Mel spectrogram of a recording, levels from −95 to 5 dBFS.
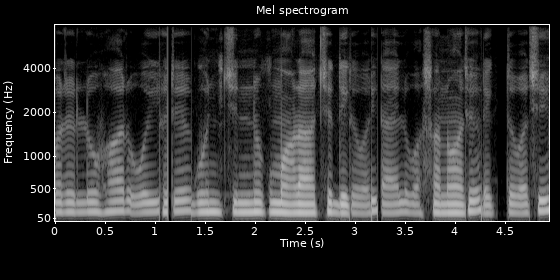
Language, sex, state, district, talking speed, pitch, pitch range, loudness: Bengali, male, West Bengal, Dakshin Dinajpur, 170 wpm, 140 Hz, 130-145 Hz, -27 LUFS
